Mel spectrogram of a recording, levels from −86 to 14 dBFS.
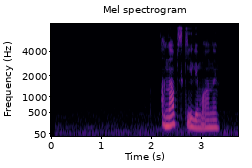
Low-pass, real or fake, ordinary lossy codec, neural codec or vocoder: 7.2 kHz; real; none; none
